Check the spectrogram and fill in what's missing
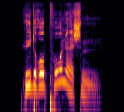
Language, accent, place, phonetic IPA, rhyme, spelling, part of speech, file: German, Germany, Berlin, [hydʁoˈpoːnɪʃm̩], -oːnɪʃm̩, hydroponischem, adjective, De-hydroponischem.ogg
- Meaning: strong dative masculine/neuter singular of hydroponisch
